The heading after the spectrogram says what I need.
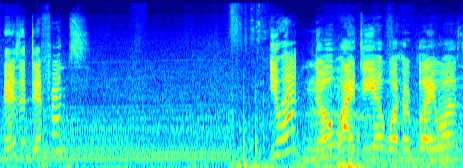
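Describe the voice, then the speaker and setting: An actress playing a cocky young street racer and gearhead in a game cutscene, bantering in a wry, teasing way. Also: female voice, fairly high pitch, expressive, a little slow, background noise. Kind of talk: naturalistic game cutscene dialogue. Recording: music behind the voice.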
